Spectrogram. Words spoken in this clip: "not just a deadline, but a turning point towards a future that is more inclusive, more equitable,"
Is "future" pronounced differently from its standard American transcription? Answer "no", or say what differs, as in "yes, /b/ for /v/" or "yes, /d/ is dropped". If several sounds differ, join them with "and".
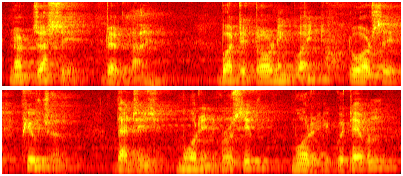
yes, /p/ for /f/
